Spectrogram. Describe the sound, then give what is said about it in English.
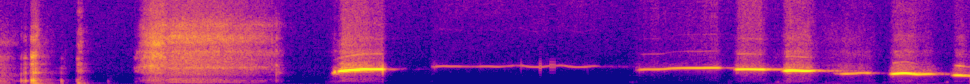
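A person whistles a short tune, clear pure notes stepping downward in a simple melody after a quick intake of breath, with no talking. “Give us a little blast of the whistle.”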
